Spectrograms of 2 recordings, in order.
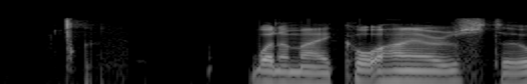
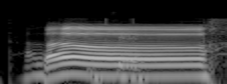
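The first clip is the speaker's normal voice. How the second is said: shouted hello through a door; calling out; 7 semitones higher, 10 dB louder than usual. Pretend. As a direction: call out loudly to whoever's inside.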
